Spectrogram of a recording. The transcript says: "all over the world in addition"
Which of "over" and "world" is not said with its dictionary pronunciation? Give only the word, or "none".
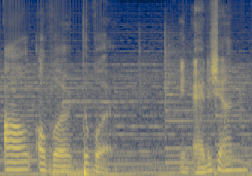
world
